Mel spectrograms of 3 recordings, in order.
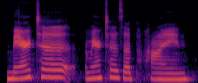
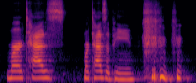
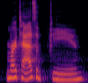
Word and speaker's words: mirtazapine: Mirtazapine. Mirtazapine. Is that really how you say it? Peen.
